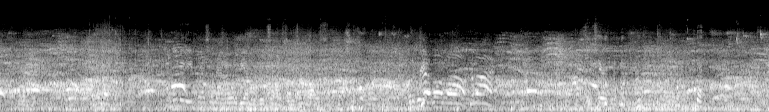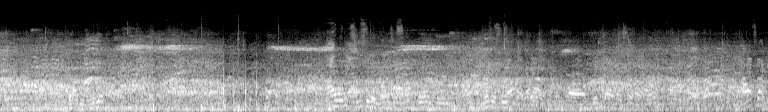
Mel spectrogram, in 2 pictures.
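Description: Basketball being dribbled and bouncing on a hardwood gym floor during a game, under a steady hubbub of overlapping voices from players and spectators.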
